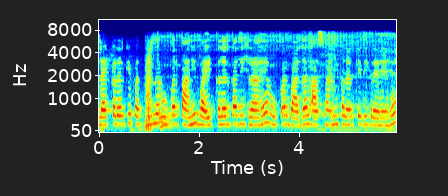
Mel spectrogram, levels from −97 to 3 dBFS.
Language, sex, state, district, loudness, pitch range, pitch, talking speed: Hindi, female, Chhattisgarh, Bastar, -17 LUFS, 220-250 Hz, 235 Hz, 220 wpm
